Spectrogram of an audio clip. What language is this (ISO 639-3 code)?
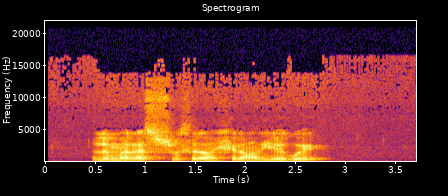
kab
